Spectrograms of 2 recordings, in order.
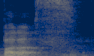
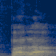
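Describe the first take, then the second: First: The word ends with an s sound. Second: The word ends on a vowel sound. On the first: The speaker calls it wrong. "It's not paras" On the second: The speaker calls it right. "it's para"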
